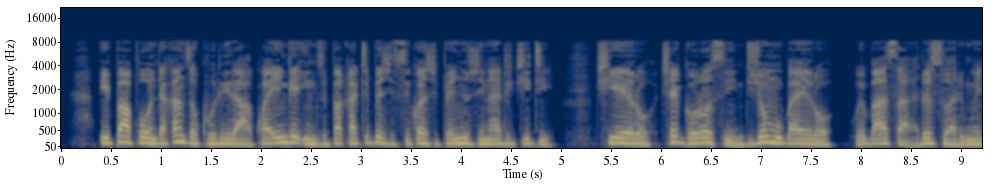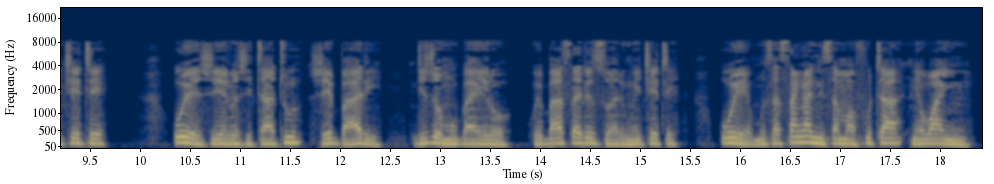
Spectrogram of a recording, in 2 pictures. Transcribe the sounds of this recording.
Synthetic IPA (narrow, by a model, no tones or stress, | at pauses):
ipapo̞ndakanzokuɾiɾakwaiŋɡe̞inzipakatip̬e̞ʐisikwaʐipe̞ɲuʐinarit͡ʃiːti | t͡ʃie̞ɾo̞t͡ʃe̞ɡʱo̞ɾo̞sindit͡ʃo̞muɓaiɾo̞ | we̞ɓasare̞zuʋaɾimwe̞t͡ʃe̞ːte̞ | uje̞ʐie̞ɾo̞ʐitatuʐ̥e̞bʱaɾi | ndiʐo̞muɓaiɾo̞ | we̞ɓasaɾe̞zuʋaɾimwe̞t͡ʃe̞ːte̞ | uje̞musasaŋɡanisamafutane̞waːɲi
